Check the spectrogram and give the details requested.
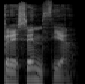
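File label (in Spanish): "PRESENCIA", Spanish; mekanta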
